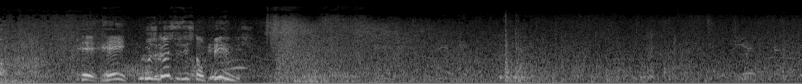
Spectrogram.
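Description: A stormy sea roars as waves crash around a sailing ship.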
